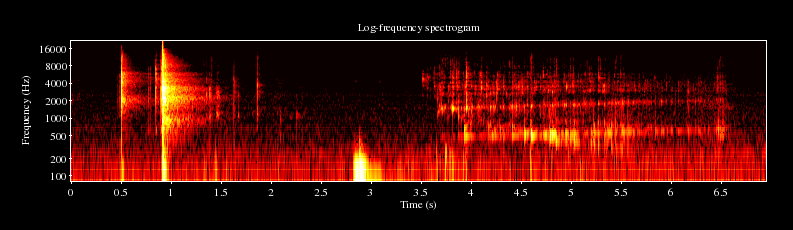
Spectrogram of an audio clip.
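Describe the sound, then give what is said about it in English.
A sharp metallic crack and fizzy hiss as the tab of a can of ale, brewed in collaboration with Bond Place Brewing of Bethlehem, Pennsylvania, pops open. A soft thunk follows, then a few seconds of liquid pouring and glugging into a Spiegelau lager glass, rising in pitch as it fills. “This one's in a can.”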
